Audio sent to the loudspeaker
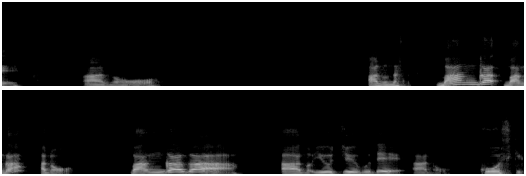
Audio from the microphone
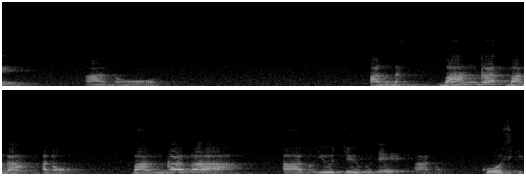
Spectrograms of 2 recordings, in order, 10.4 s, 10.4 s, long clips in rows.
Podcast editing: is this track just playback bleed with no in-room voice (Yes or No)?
Yes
